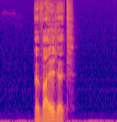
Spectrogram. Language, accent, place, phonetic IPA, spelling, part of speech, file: German, Germany, Berlin, [bəˈvaldət], bewaldet, adjective / verb, De-bewaldet.ogg
- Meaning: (verb) past participle of bewalden; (adjective) forested, tree-covered, wooded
